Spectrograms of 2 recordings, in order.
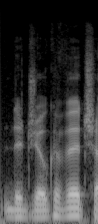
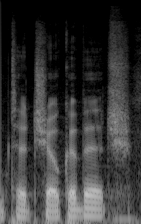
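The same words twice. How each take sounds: First: Said in the usual way. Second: "Tchokovic" opening on a CH sound; habitual mispronunciation. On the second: Shown as a demonstration. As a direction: say "Tchokovic" with CHOKE up front. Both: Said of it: "I always call him Tchokovic".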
